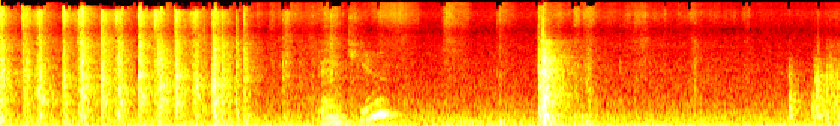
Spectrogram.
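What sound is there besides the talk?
tarot cards being slammed down on a table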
